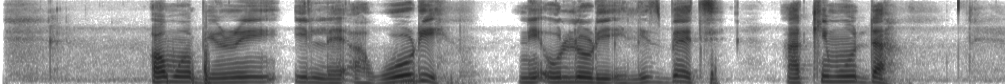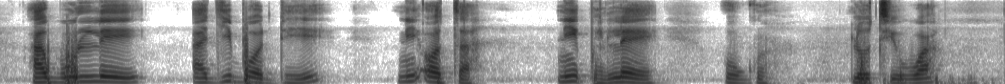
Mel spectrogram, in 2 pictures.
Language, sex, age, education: Yoruba, male, 46-60, tertiary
